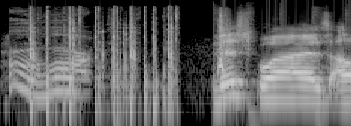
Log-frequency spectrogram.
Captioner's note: groaning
